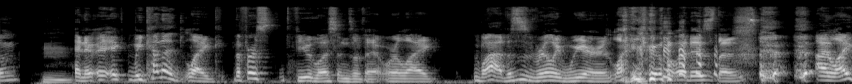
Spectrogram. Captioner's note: both laugh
